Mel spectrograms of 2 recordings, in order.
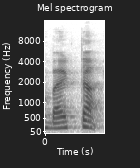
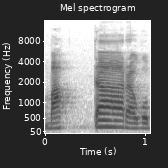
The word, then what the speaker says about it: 맑다: 요 말다. 요거 잘 봐주세요. 말다라고 발음하면 안 돼요. 막다라고 발음해 주세요.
